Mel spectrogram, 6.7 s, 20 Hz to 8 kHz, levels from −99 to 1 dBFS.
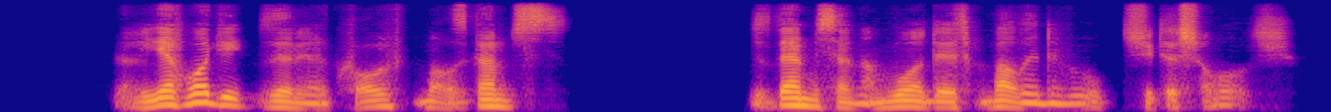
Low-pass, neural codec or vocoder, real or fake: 7.2 kHz; codec, 16 kHz, 0.5 kbps, FreqCodec, larger model; fake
